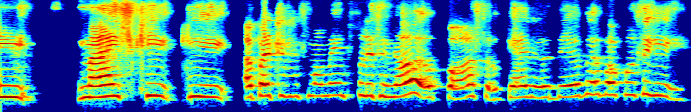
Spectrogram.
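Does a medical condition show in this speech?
Yes: cerebral palsy.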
